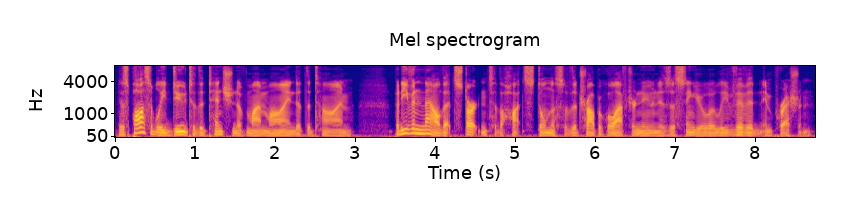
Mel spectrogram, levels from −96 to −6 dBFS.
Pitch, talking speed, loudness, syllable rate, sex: 95 Hz, 210 wpm, -22 LUFS, 5.7 syllables/s, male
